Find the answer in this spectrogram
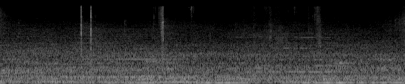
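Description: Steady low background rumble, with a few short clicks and crackles as hands work metallic tape and fiberglass duct insulation wrapped around a duct, two close together about a second in and one more shortly after.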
